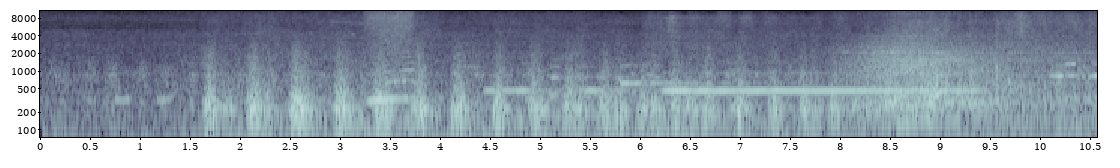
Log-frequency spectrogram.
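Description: Steam locomotive chuffing at about three beats a second, then a long steam whistle with a brief higher note partway through, over the hiss of escaping steam that swells near the end.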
